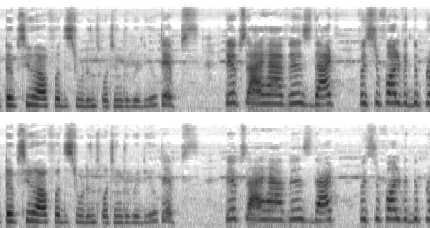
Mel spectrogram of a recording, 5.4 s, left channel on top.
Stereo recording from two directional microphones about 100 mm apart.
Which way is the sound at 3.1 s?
70° left (ahead or behind).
